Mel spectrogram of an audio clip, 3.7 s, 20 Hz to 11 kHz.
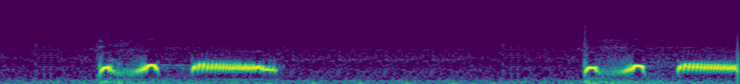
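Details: Female spotted dove calling to stimulate males. Two cooing phrases about 2.4 seconds apart, each a quick doubled hooting note followed by a long, steady, mellow coo, over a quiet low hum.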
